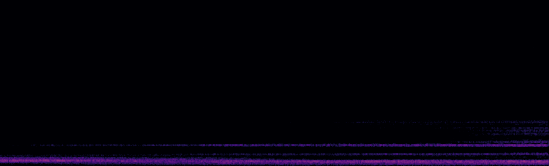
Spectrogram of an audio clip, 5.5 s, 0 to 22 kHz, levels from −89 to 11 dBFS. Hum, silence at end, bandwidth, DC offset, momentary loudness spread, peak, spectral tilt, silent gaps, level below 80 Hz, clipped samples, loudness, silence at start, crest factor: none; 0 s; 16 kHz; under 0.1%; 7 LU; -42 dBFS; -1.5 dB/octave; none; under -90 dBFS; under 0.1%; -58 LUFS; 0 s; 16 dB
